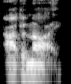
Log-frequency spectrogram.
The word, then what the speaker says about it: Adonai: But um you were meant to see that and see the vowel pointings and then go right that's meant to be pronounced adoni.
